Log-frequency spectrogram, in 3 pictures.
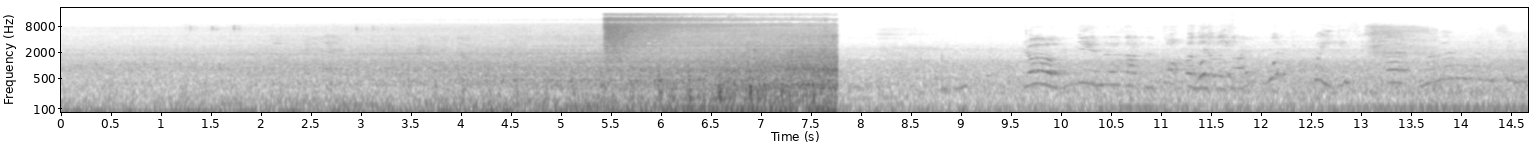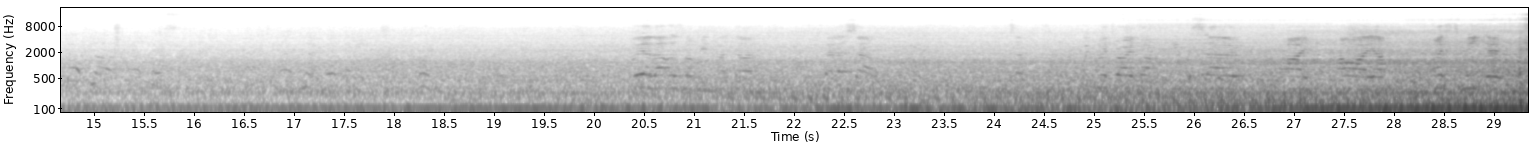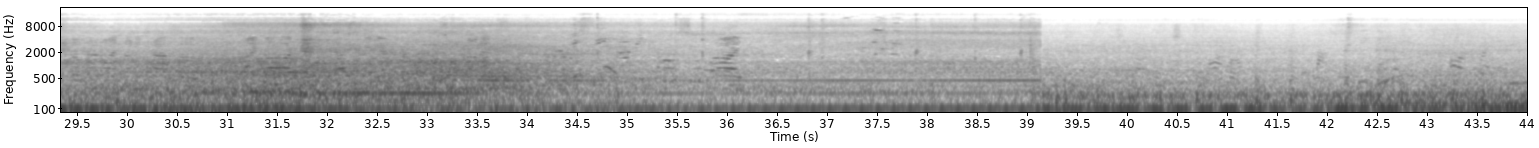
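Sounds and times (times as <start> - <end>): diesel train engine hum: 0.0 - 44.0
train wheels clicking on rails: 1.2 - 7.8, 28.7 - 44.0.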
